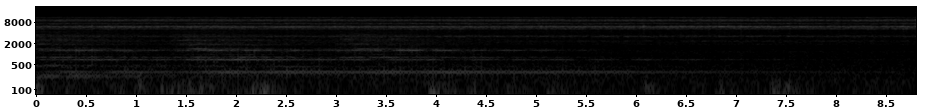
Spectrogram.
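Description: Altar bells ringing on without a break, a faint, high metallic ringing that marks the elevation of the host at the consecration.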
